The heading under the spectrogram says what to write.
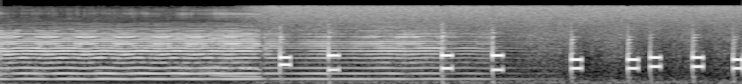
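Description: A steady telephone dial tone hums, then stops as a series of short, evenly spaced keypad beeps ring out one after another, each a crisp two-note electronic tone, clear with no voices.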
